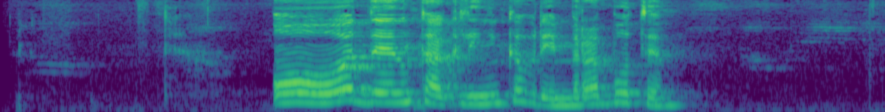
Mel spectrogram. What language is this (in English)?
Russian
